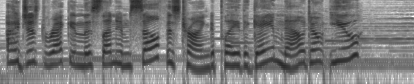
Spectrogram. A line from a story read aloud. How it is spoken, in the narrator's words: She cried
